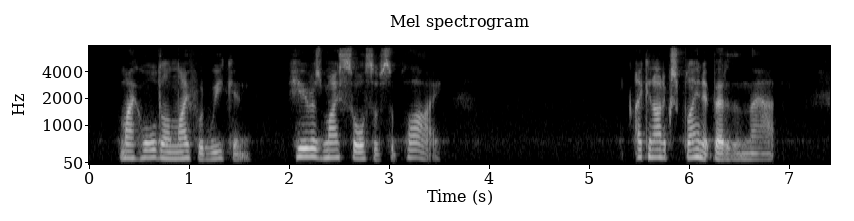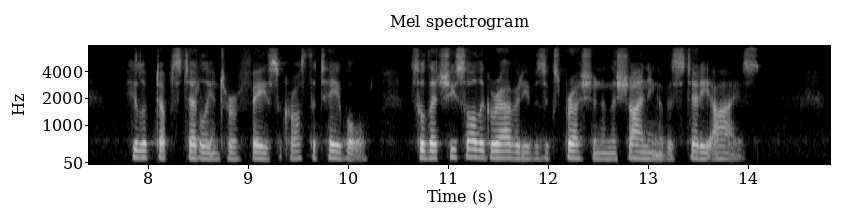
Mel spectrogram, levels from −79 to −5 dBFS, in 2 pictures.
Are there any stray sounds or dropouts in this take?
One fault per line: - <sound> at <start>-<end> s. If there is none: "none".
none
